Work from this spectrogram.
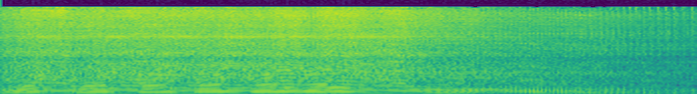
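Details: Motorcycle with Thai-style engine build after full engine rework: crisp, even engine note rising and settling, only a light valve tick on top, no deep knocking; sounds healthy.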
